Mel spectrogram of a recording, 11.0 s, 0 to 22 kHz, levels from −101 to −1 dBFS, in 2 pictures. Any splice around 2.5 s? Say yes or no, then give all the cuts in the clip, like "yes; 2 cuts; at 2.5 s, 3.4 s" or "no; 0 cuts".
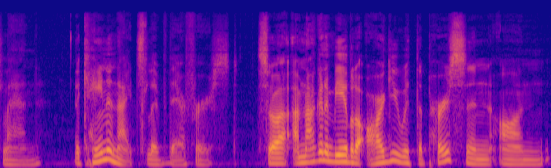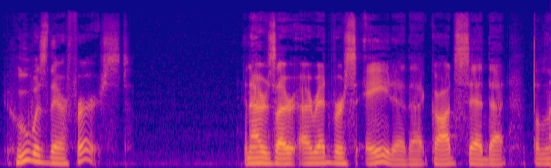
yes; 2 cuts; at 2.5 s, 7.9 s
